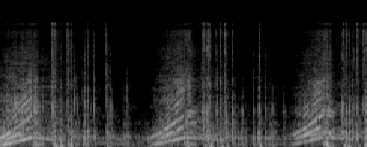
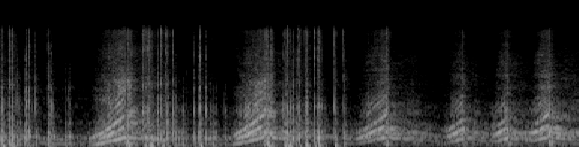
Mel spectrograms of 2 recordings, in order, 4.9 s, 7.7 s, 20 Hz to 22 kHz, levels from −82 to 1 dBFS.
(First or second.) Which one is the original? first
